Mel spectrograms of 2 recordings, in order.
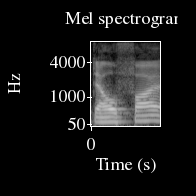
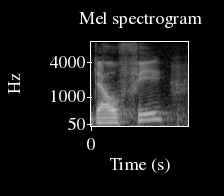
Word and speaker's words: Delphi: You guys pronounce it Delphi. I would pronounce it Delphi. But yeah, that is a difference in pronunciation.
